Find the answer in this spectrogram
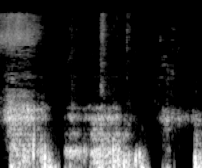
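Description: A trekker's heavy, laboured breathing close to the microphone, about two long breaths, a sign of breathlessness at high altitude.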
